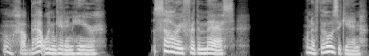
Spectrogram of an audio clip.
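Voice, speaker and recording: A woman voicing a friendly, gentle spider-woman seamstress in a video game, sweet and polite, eager to please and a little lonely. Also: medium pitch, unhurried, no room sound, clean studio sound, lightly acted. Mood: flustered, apologetic. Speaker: game character, shopkeeper. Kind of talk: video game voice acting, short character barks.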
